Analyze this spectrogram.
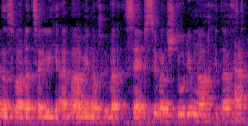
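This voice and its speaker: There is audible room echo around this man, whose fairly high voice keeps a fairly even intonation. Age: 50s. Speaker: security professional. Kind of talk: interview.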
